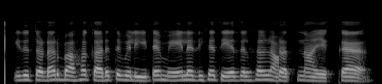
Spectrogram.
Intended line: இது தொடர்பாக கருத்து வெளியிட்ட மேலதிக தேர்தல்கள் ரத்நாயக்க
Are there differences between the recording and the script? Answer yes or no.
no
